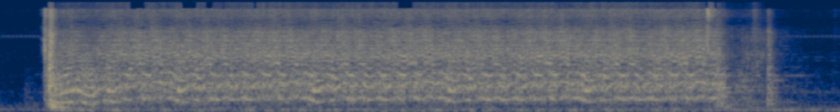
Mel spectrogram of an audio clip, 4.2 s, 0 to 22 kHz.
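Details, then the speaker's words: 1987 Mercury Grand Marquis LS, sitting since at least 2017: the starter turns the engine over steadily for about three seconds but it never fires, and no fuel pump is heard. Crank, no start; bad fuel pump relay suspected. "Alright, so pretty sure we have a bad fuel pump relay. I'm not hearing the fuel pump."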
